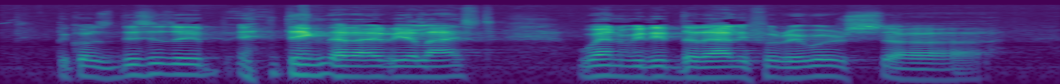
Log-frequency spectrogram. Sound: laughs

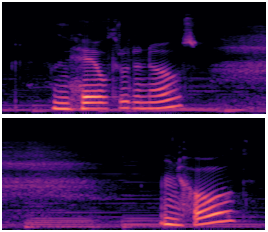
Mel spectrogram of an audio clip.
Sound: inhales

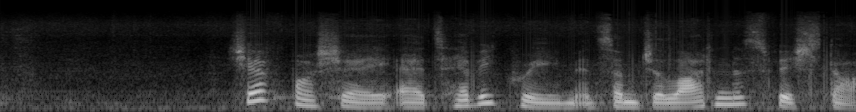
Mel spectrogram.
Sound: voiceover

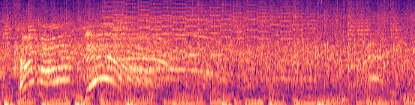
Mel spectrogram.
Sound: audience applauds

